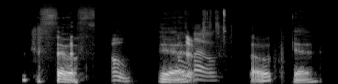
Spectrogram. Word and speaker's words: Thoth: How do you pronounce that right? Thoth.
